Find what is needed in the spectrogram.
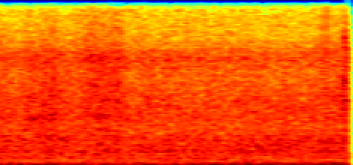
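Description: Steady classroom room tone: an even hiss with a low hum underneath, and no distinct events.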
